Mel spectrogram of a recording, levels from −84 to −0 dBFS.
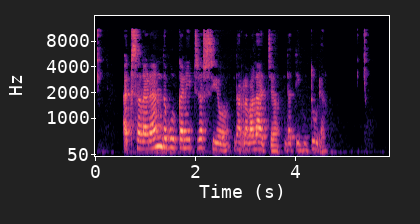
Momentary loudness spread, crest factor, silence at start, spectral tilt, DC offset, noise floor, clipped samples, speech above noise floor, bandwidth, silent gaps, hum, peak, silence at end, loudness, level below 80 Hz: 20 LU; 20 dB; 0.05 s; -3 dB/octave; under 0.1%; -63 dBFS; under 0.1%; 43 dB; 11.5 kHz; none; none; -2 dBFS; 0.45 s; -21 LUFS; -70 dBFS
